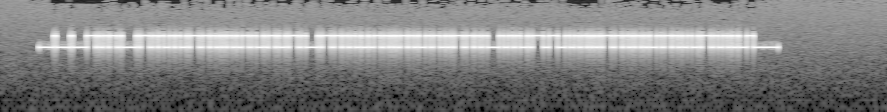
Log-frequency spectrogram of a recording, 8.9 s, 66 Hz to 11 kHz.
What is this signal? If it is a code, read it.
RTTY (45.45 baud, 850 Hz shift), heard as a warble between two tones, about 1700 Hz centre. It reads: ELLE SACHEVE PAR UNE VICTOIRE DU WEI.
